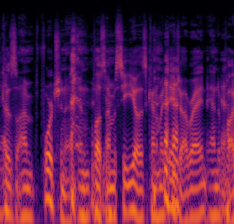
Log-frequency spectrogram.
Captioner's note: chuckles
